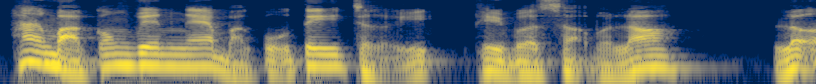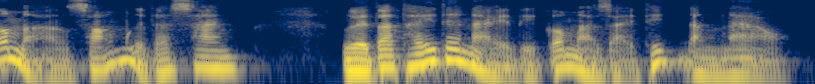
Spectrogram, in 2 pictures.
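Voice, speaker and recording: A man narrating a comic supernatural audiobook in a lively, colloquial way. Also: on the low side, fairly quick, slightly rough. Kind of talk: storytelling narration.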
